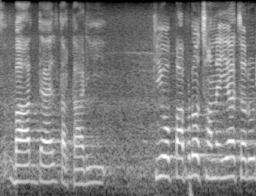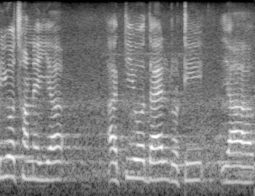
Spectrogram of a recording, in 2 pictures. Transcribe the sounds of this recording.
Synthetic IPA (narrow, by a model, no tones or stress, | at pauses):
bʱad̪̚d̪ajlt̪əɾkaɾi | kiopapɽot͡ʃʰənəjjət͡ʃəɾuɽijot͡ʃʰənəjə | kiod̪ajlɾoʈija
